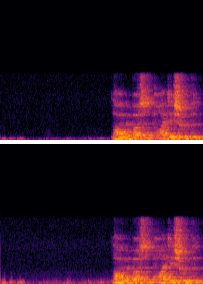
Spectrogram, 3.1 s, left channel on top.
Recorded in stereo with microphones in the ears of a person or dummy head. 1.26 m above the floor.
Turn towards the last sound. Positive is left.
turn(degrees=30)  # may be behind; listen again after turning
